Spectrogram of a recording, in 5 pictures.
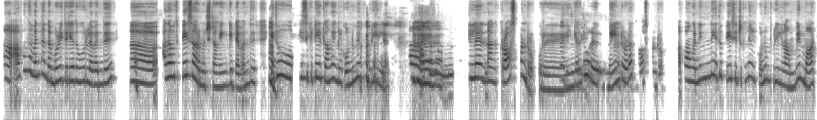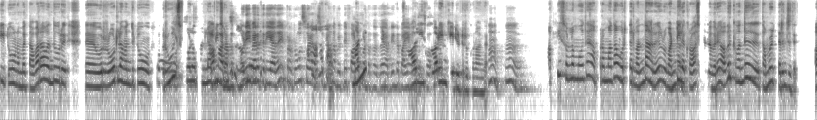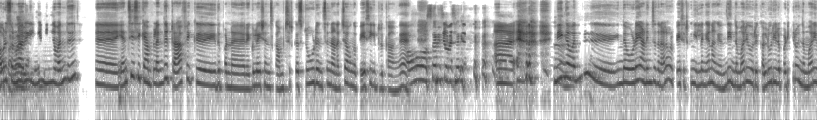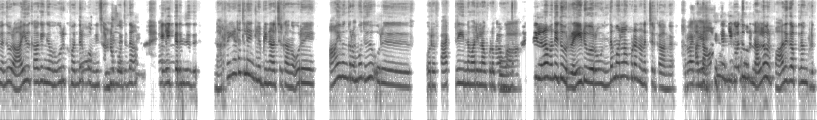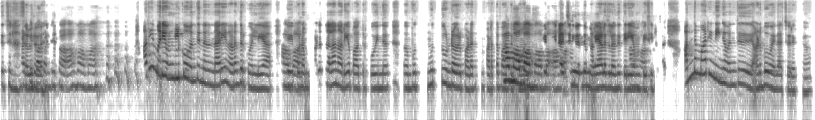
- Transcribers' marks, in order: distorted speech; mechanical hum; unintelligible speech; static; laugh; unintelligible speech; in English: "கிராஸ்"; in English: "மெயின் ரோடா கிரராாஸ்"; in English: "ரூல்ஸ் ஃபாலோ"; surprised: "ஓ! ஓ!"; in English: "ரூல்ஸ்"; in English: "ஃபாலோ"; in English: "கிராஸ்"; in English: "NCC கேம்ப்ல"; in English: "டராஃபிக்கு"; in English: "ரெகுலேஷன்ஸ்"; in English: "ஸ்டூடண்ட்ஸ்ன்னு"; surprised: "ஓ!"; laughing while speaking: "ஆ, நீங்க வந்து"; laugh; laughing while speaking: "சொல்லும்போது தான் எங்களுக்கு தெரிஞ்சது"; in English: "ஃபேக்டரி"; in English: "ஃபேக்டரி"; in English: "ரெய்டு"; laughing while speaking: "பரவால்லையே"; laughing while speaking: "தான் குடுத்துச்சு நான் சொல்லுவேன்"; laughing while speaking: "ஆமா, ஆமா"; other background noise; inhale; laughing while speaking: "ஆமா"
- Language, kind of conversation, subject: Tamil, podcast, மொழிப் புரிதல் சிக்கலால் ஏற்பட்ட கலாச்சார நகைச்சுவையான ஒரு அனுபவத்தைப் பகிர்வீர்களா?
